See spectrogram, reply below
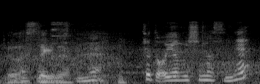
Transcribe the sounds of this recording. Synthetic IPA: east̪ekʲinenet͡ɕo̞t̪ːoojo̞mʲiɕimasɨne̞

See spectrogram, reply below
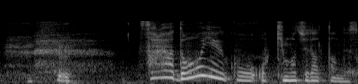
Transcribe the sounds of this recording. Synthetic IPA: so̞ɾe̞β̞ad̪o̞ːjɯ̟ːko̞ːʔkʲimo̞t͡ɕid̪at̪ːãnd̪e̞s

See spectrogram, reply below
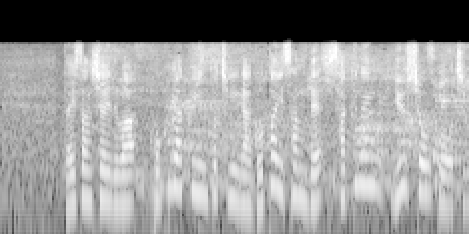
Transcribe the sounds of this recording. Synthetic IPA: d̪̥aisãɕiaid̪eβako̞kɯ̟ɡakɯ̟ĩnt̪o̞t͡ɕiɡʲiɡaɡo̞t̪aisãnd̪e̞sakɯ̟nẽ̞ɰjɨːɕo̞ːko̞ːt͡ɕib

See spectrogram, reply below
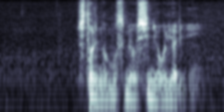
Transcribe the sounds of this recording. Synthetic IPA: çi̥t̪oɾʲino̞mɯsɨme̞o̞ɕiɲ̟io̞ijaɾʲḭ

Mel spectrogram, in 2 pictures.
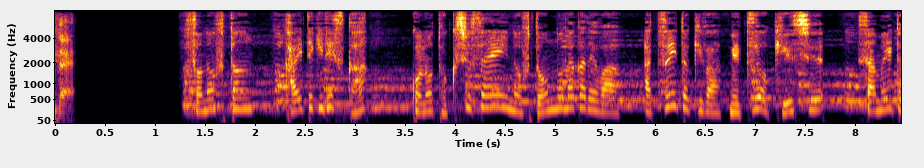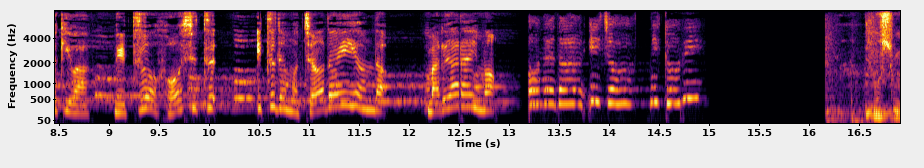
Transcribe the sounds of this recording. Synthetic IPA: so̞no̞ɸɯ̟̥t̪õŋkait̪e̞kʲid̪e̞sɨ̥kako̞no̞t̪o̞kɯ̟̥ɕɨsẽɰ̃ĩnːo̞ɸɯ̟̥t̪õ̞nːo̞nakad̪e̞βaːt͡sɨit̪o̞kʲiβane̞t͡sɨo̞kʲʰɨːɕɨːsamɯ̟it̪o̞kʲiβ̞ane̞t͡sɨo̞ho̞ːɕɨt͡sɨit͡sɨd̪e̞mo̞t͡ɕo̞ːd̪o̞iːjõnd̪omaɾɯ̟aɾaimo̞oned̪aioɲit̪obi | moɕi

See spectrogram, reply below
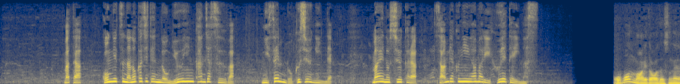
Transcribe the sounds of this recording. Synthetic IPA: mat̪a | kõ̞ŋɡe̞t͡sɨnano̞kaʑit̪ẽ̞nːo̞ɲʲɨːĩŋkãɲ̟d͡ʑasɨːβa | ɲ̟isẽ̞nɾo̞kɯ̟ʑɨːɲ̟ĩnd̪e̞ | mae̞no̞ɕɨːkaɾasãmbʲjakɯ̟ɲ̟ĩɰ̃amaɾʲiɸɯ̟e̞t̪e̞imasɨ̥ | o̰bõ̞nːoaid̪aβad̪e̞sɨne̞

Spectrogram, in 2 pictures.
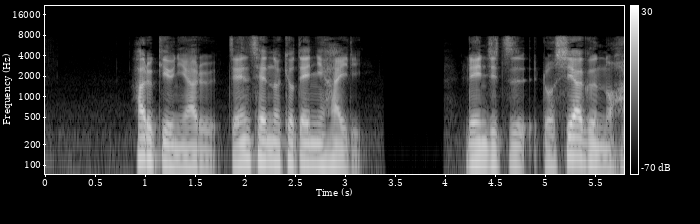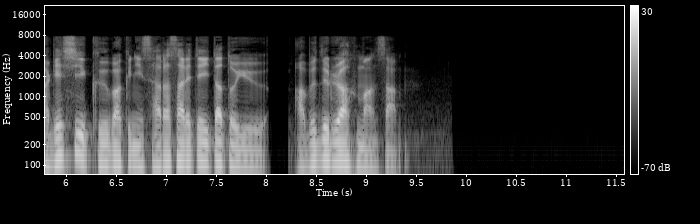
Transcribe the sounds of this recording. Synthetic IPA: haɾɯ̟kʲɨːɲ̟iaɾɯ̟d͡zẽ̞ɰ̃sẽ̞nːo̞kʲo̞t̪ẽ̞ɲ̟ːiɦaiɾʲḭ | ɾẽ̞ɲ̟d͡ʑit͡sɨɾo̞ɕiaɡɯ̟̃nːo̞haɡe̞ɕiːkɯːbakɯ̟ɲ̟isaɾasaɾe̞t̪e̞it̪at̪o̞jɯ̟ː | abɯ̟d̪oɾɯ̟ɾaɸɯ̟mãɰ̃sã̰ŋ

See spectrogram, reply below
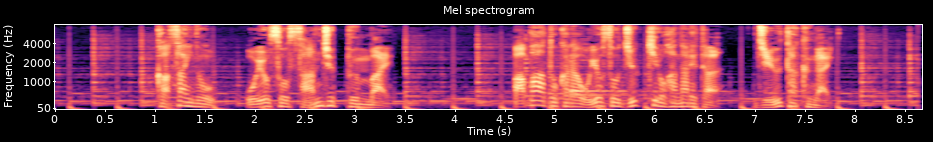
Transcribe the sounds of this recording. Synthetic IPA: kasaino̞ːjo̞so̞sã̰ɲ̟d͡ʑɨpːɯ̟̃mːa̰e̞̰ | apaːt̪o̞kaɾaojo̞so̞d͡ʑɨkʲːiɾo̞ɦanaɾe̞t̪a̰ | d͡ʑɨːt̪akɯ̟ŋa̰ḭ

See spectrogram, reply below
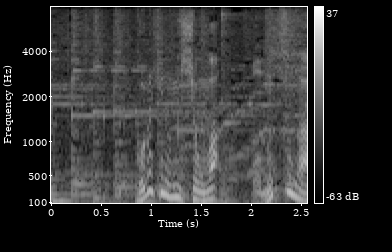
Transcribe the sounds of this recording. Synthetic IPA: ko̞noçino̞ɲ̟iɕːõɰ̃βa | o̰mɯ̟t͡sɨŋa

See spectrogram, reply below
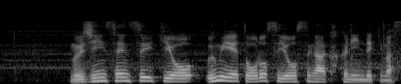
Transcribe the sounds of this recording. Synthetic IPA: mɯ̟ʑĩɰ̃sẽ̞ɰ̃sɨikʲio̞ɯ̟mʲie̞t̪o̞ːɾo̞sɨjo̞ːsɨɡakḁkɯ̟ɲ̟ĩnd̪e̞kʲimasɨ̥

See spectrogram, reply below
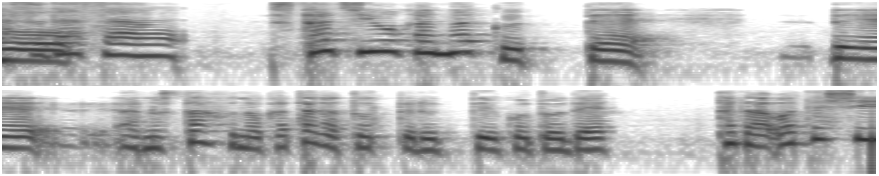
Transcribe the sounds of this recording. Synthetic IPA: osasãŋ | sɨ̥t̪aʑio̞ɡanakɯ̟t̪ːe̞ | d̪e̞ano̞sɨ̥t̪aɸːɯno̞kat̪aɡat̪o̞t̪ːe̞ɾɯ̟t̪ːe̞iɯ̟ko̞t̪o̞d̪e̞ | t̪ad̪aβ̞at̪aɕi

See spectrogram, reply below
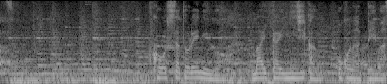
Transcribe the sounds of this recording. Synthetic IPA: kʰo̞ːɕi̥t̪at̪o̞ɾe̞ːɲ̟ĩŋɡɯ̟o | maikaiɲ̟iʑikãŋ | o̞ko̞nat̪ːe̞imas

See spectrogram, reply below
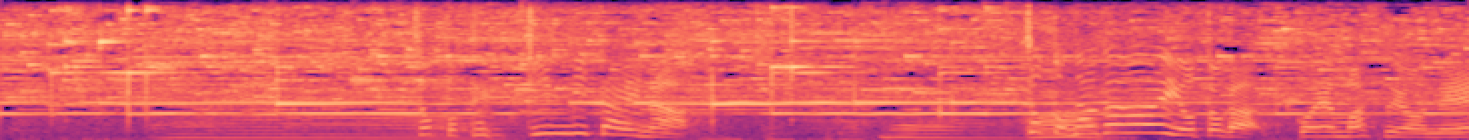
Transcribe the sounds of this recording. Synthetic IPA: t͡ɕo̞t̪ːo̞t̪e̞kʲːĩmːʲit̪aina | t͡ɕo̞t̪ːo̞naɡaio̞t̪o̞ɡaçʲi̥ko̞e̞masɨjo̞ne̞

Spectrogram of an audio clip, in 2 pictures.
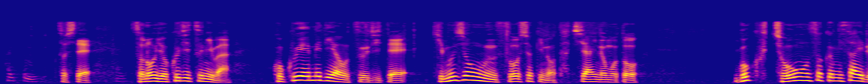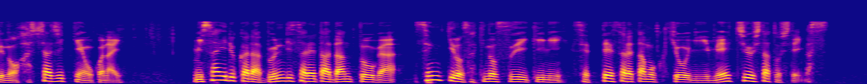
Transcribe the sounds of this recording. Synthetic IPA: so̞ɕi̥t̪e̞ | so̞no̞jo̞kɯ̟ʑit͡sɨɲ̟iβa̰ | ko̞kɯ̟e̞ːme̞d̪ʲiao̞t͡sɨːʑit̪e̞ | kʲʰimɯ̟ʑõ̞ɰ̃ɯ̟̃ɰ̃so̞ːɕo̞kʲino̞t̪ḁt͡ɕiaino̞mo̞t̪o̞ | ɡo̞kɯ̟̥t͡ɕo̞ːõɰ̃so̞kɯ̟mʲisaiɾɯ̟no̞̰haɕi̥aʑikːẽ̞ɰ̃oko̞na̰ḭ | mʲisaiɾɯ̟kaɾabɯ̟̃nʲɾʲisaɾe̞t̪ad̪ãnt̪o̞ːɡa | sẽ̞ŋkʲiɾo̞sakʲino̞sɨːikʲiɲ̟ise̞t̪ːe̞ːsaɾe̞t̪amo̞kɯ̟̥çʲo̞ːɲ̟ime̞ːt͡ɕɨːɕi̥t̪at̪o̞ɕi̥t̪e̞̰ḭmʔa̰sɨ̥

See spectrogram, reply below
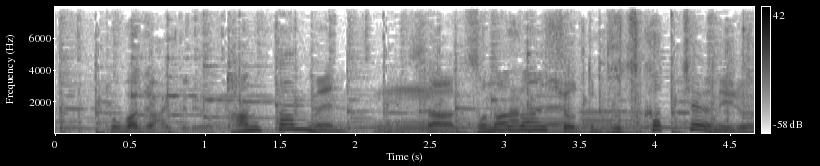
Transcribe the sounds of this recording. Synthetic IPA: t̪oːbad͡ʑõ̰ha̰it̪ːeɾjo̰t̪ʰãnt̪ãmːẽ̞n | sako̞naɡãɰ̃ɕo̞ːt̪ːebɯ̟t͡sɨ̥katt͡ɕaɯjoneiɾo

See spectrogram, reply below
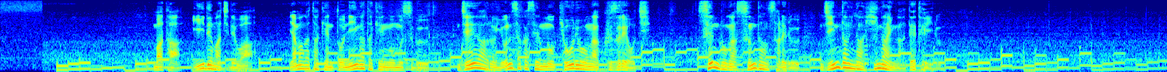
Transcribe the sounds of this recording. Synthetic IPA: mat̪aiːd̪e̞mat͡ɕid̪e̞β̞a̰jamaɡat̪akẽ̞nt̪o̞ɲ̟iːɡat̪akẽ̞ŋ̃o̞mɯ̟sɨbɯ | d͡ʑe̞ːaːɾɯ̟jo̞nesakasẽ̞nːo̞kʲʰo̞ːɾʲo̞ːŋakɯzɨɾe̞o̞t͡ɕi̥ | sẽ̞nɾo̞ŋasɨ̃nd̪ãɰ̃saɾe̞ɾɯ̟d͡ʑĩnd̪ainaçiɡaiŋad̪e̞t̪e̞iɾɯ̟̰

